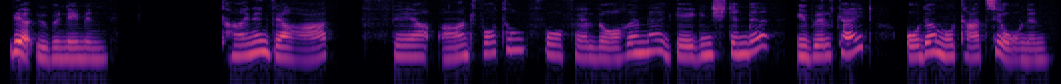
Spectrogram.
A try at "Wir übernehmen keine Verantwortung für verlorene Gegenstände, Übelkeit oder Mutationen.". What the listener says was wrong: Genau.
